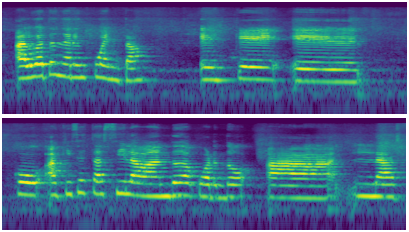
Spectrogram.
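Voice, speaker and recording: A woman's voice: high voice, bright, forceful tone. A woman teacher explaining a lesson over slides, who asks herself questions and then answers them. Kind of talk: recorded lecture over slides. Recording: echoey room, faint background noise.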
